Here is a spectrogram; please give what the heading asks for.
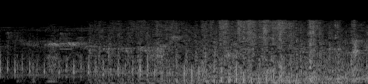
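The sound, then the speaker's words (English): Gunfire in a drama scene, a dense, noisy stream of rapid overlapping shots that builds and stays loud throughout. “You're shooting at me, Galatea! You're trying to kill me!”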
